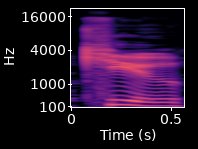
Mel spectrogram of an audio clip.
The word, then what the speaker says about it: queue: the deck so a cue pronounced by the letter q is actually from the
